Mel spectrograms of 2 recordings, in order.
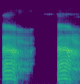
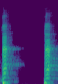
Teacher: tenggorokannya Ain itu tenggorokan tengah-tengah ya kemudian nanti di antara kekhasannya kalau Ain itu dia ya kayak molor gitu suaranya ya melar gitu A kalau sukunnya ya a a sedangkan kalau Hamzah itu enggak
